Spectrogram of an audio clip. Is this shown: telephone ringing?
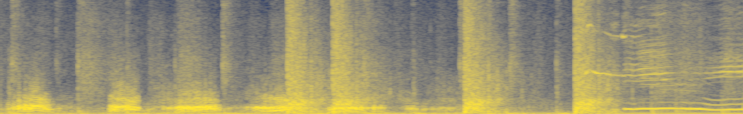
no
